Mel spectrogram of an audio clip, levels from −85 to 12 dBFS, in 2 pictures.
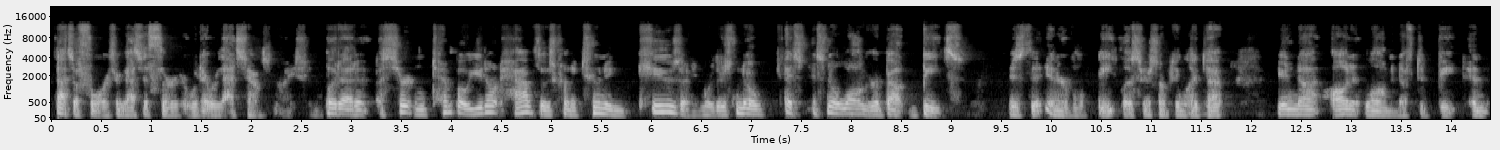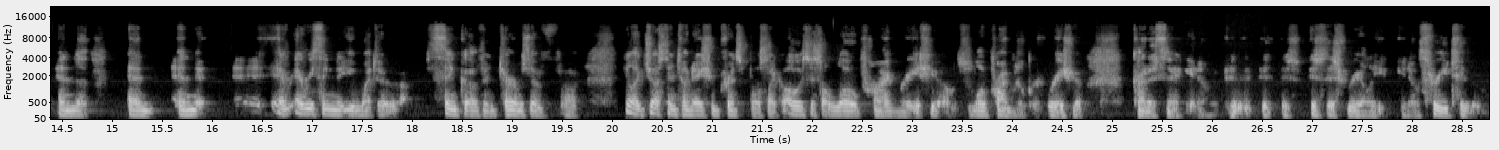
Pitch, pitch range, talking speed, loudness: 120 Hz, 110-140 Hz, 205 wpm, -20 LUFS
